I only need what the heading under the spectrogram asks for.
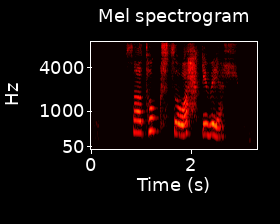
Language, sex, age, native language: Icelandic, male, 7, Icelandic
